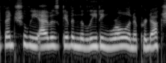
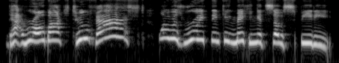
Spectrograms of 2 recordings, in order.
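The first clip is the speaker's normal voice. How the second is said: high, louder outburst with stretched stresses; exasperated yelling; 9 semitones higher, 4 dB louder than usual. A narrator's reading. Tsukasa chasing a too-fast robot, exasperated yelling. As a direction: complain at high pitch mid-chase.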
